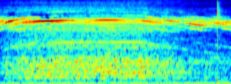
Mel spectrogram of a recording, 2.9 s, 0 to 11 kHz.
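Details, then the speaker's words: Budget DIY ventilator alternative built from a CPAP-style Arduino-controlled blower in BiPAP mode: a steady high motor whine rising and falling as it oscillates between two pressure levels at 16 cycles per minute, an average breathing rate. "if you double-click it it now goes into a BiPAP where there's two different levels that the motor is oscillating back and forth between it's currently programmed at sixteen cycles per minute which is kind of an average breathing rate"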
